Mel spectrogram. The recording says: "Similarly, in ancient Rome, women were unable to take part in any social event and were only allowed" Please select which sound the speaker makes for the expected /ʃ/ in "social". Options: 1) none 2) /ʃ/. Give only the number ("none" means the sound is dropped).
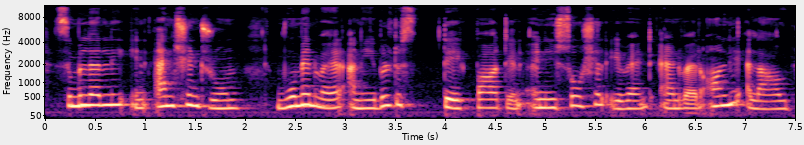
2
